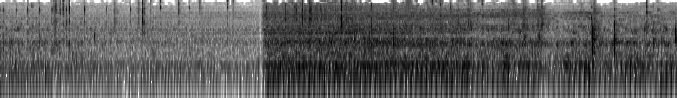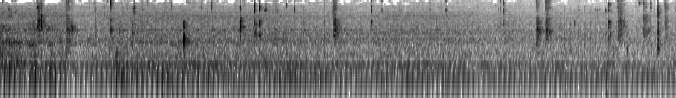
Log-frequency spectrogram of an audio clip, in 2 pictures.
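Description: Car engine idling with a steady low hum that gets louder about two and a half seconds in, while the tyre slowly rolls onto a plastic bottle packed with squishy balls; scattered sharp crackles and pops come from the plastic giving way under the tyre.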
